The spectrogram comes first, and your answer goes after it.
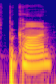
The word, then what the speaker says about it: pecan: yeah I'm with you pean and someone I heard today was like pean I'm like pean what it definitely not how you say it and it's pecan y uh realtor I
